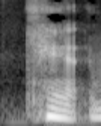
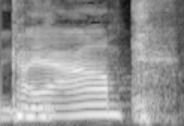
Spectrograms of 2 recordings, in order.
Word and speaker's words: Caamp: Is that how you say it? – Camp. Well, you Camp. – They have two A's. – That's a double A. – C-A-A-M-P.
